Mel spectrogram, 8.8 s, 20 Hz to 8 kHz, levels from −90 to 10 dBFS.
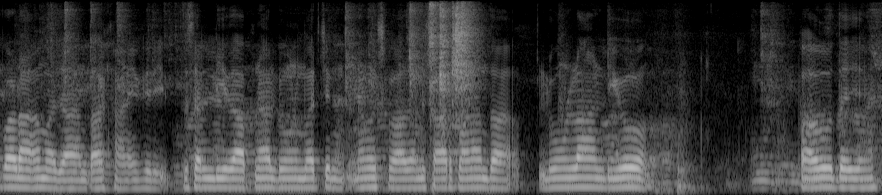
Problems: constant background noise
